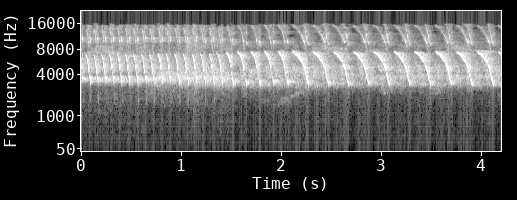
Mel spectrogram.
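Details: Five canaries sing a training song: a loud, continuous high trill of rapidly repeated notes, the later syllables sweeping downward about two to three times per second, with a fainter buzzy layer above.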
